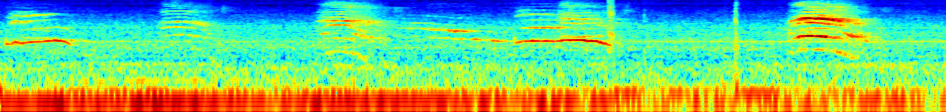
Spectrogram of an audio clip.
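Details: Crying of a tiny nursing kitten, less than a month old, taken in after it was found at the house gate: four or five short, bent, rising-falling meows, the last one louder and sharper.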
